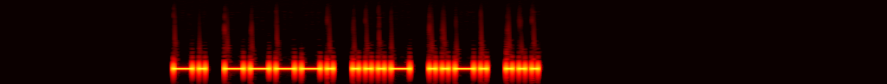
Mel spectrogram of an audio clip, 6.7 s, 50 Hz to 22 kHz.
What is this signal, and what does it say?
Morse code, heard as a keyed tone, about 25 wpm, 700 Hz. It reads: N9VFS
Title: USA Call Signs - 5 Characters - Repeated 2x - 25wpm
